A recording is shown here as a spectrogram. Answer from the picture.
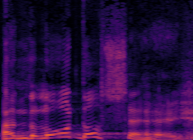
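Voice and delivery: lightly voiced slow booming Bible reader; a hint of a solemn announcer; mock grand reader voice. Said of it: "a guy with a great voice is gonna go".

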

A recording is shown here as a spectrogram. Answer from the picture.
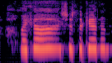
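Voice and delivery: high hushed cooing; cooing parent. Retold or imitated. New parent gazing at the sleeping baby, cooing. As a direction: coo over the crib in wonder.

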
